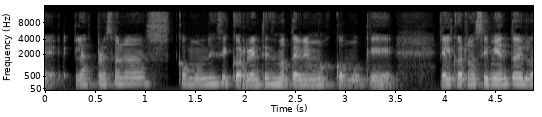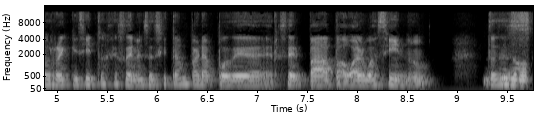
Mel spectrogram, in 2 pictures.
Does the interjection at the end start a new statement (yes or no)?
no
